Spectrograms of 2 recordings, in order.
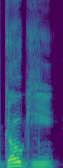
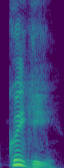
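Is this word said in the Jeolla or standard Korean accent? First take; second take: standard; Jeolla. First: It is said in standard Korean pronunciation. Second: It is said in the Jeolla dialect pronunciation. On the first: "The word meat, or gogi" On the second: "is often pronounced gwigi"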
